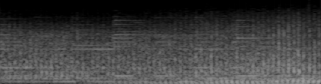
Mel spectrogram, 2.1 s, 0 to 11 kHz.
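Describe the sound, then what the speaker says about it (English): Rotors of an XV-15 experimental tilt rotor aircraft thrum loudly and close, a dense rhythmic chop that grows stronger toward the end, with no voices. "The XV-15 is an experimental rotorcraft. It's the parent of a new family of aircraft called tilt rotors."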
